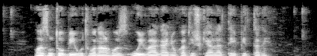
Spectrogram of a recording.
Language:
Hungarian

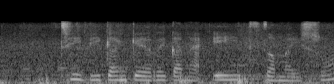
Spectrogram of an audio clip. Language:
Tswana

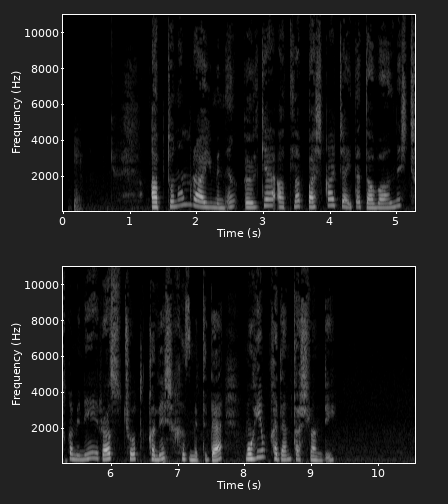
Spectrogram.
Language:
Uyghur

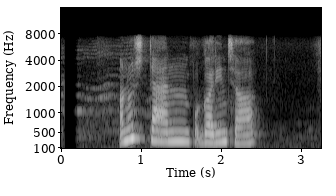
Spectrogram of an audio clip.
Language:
Nepali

